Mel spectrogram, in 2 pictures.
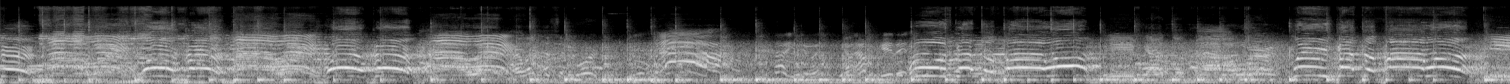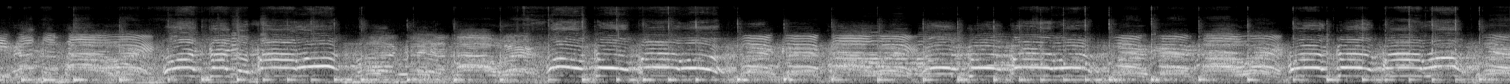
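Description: Group of protesters chanting a short slogan over and over in a steady rhythm, led through a megaphone.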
